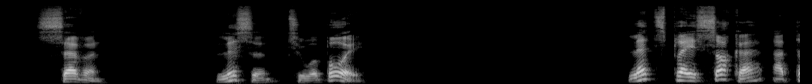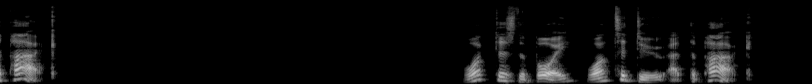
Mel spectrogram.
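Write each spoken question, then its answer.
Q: What does the boy want to do at the park?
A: play soccer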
